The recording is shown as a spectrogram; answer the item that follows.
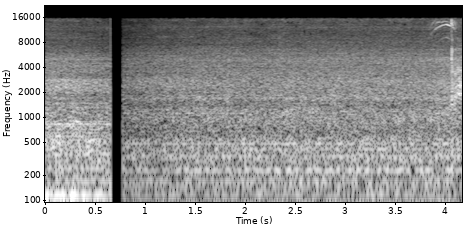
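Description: Steady outdoor background noise with no distinct event: a heavy low rumble that breaks off at an edit under a second in, then a quieter even hiss with a faint low hum.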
